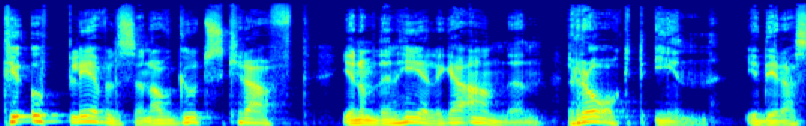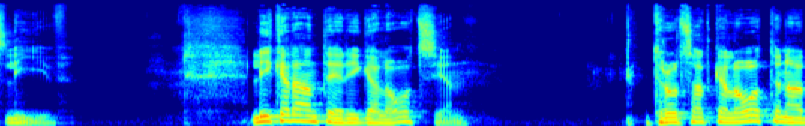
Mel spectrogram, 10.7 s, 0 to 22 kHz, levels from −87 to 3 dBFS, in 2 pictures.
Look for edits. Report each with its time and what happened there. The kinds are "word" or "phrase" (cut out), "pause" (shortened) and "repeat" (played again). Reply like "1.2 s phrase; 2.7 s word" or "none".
3.7 s pause

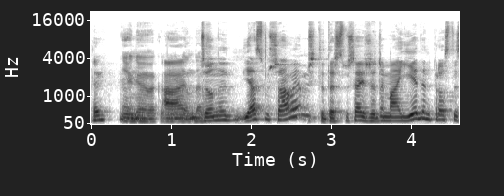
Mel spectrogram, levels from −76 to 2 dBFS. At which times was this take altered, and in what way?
2.7 s phrase; 3.6 s word

